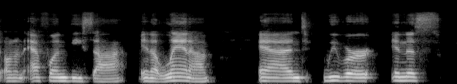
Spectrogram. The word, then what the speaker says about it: Atlanta: So if people know, you don't say the T. If you're from Atlanta, you don't say the T. Atlanta.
